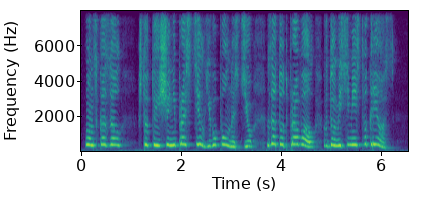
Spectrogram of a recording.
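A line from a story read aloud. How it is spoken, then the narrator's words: Timid babbling. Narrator (Russian): пролепетала я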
